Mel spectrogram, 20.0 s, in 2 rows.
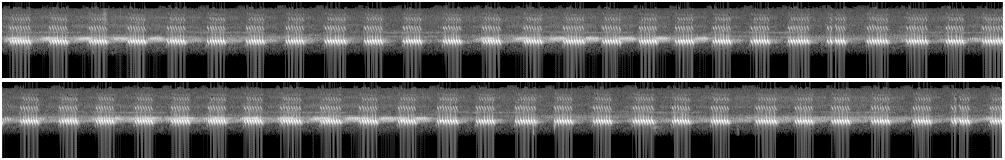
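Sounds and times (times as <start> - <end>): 
Japanese burrowing cricket chirping: 0.0 - 20.0.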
